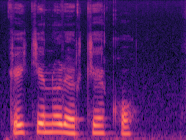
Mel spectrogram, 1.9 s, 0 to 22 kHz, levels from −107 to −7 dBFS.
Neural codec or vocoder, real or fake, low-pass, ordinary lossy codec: none; real; none; none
